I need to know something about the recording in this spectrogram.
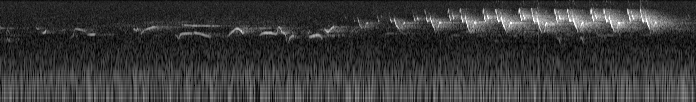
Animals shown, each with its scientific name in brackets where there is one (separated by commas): Rose-breasted Grosbeak (Pheucticus ludovicianus), Ovenbird (Seiurus aurocapilla), American Robin (Turdus migratorius), Black-capped Chickadee (Poecile atricapillus)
